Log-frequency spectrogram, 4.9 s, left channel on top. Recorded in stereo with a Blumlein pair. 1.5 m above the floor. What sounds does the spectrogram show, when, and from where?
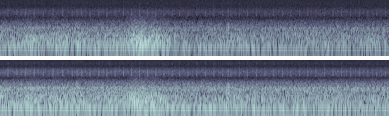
0.0 s a fan: 70° right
